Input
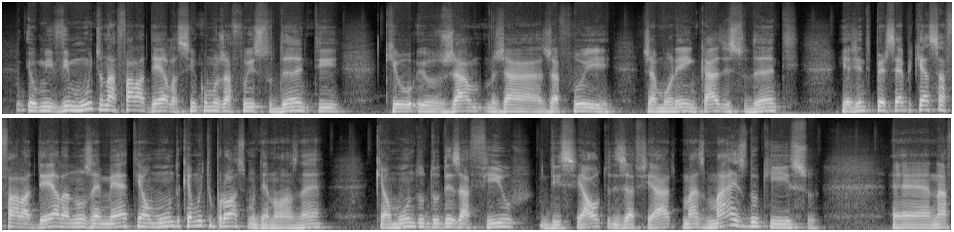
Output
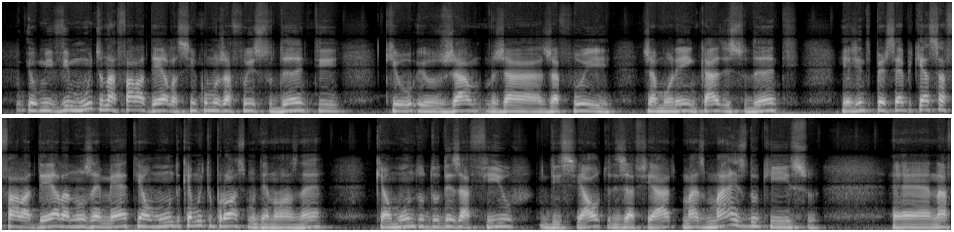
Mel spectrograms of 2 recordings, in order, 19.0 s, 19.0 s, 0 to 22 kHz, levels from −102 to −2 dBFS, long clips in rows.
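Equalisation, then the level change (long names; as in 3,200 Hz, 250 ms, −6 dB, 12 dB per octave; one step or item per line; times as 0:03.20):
phaser with its sweep stopped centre 1,300 Hz, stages 8
−6.5 dB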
